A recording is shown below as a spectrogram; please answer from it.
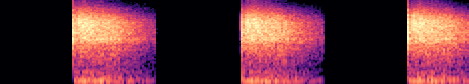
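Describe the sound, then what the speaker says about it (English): Three isolated synthwave snare hits with a bright, noisy burst, each sustained about half a second with a reverb tail, spaced evenly with silence between. "So there's a snare."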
